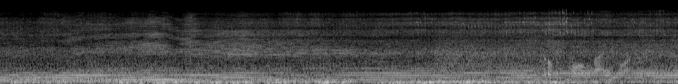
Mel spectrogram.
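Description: A five-year-old Delta Airbus A220-100 jet at DFW Airport produces a steady, droning engine hum with a faint tonal whine, heard from a distance under continuous talking.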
